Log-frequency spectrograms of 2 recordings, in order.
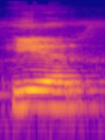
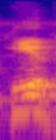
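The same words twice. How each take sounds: First: The word is said in an American accent. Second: The word is said in an Indian accent. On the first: "American लोग" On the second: "और हम हेयर करते हैं"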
